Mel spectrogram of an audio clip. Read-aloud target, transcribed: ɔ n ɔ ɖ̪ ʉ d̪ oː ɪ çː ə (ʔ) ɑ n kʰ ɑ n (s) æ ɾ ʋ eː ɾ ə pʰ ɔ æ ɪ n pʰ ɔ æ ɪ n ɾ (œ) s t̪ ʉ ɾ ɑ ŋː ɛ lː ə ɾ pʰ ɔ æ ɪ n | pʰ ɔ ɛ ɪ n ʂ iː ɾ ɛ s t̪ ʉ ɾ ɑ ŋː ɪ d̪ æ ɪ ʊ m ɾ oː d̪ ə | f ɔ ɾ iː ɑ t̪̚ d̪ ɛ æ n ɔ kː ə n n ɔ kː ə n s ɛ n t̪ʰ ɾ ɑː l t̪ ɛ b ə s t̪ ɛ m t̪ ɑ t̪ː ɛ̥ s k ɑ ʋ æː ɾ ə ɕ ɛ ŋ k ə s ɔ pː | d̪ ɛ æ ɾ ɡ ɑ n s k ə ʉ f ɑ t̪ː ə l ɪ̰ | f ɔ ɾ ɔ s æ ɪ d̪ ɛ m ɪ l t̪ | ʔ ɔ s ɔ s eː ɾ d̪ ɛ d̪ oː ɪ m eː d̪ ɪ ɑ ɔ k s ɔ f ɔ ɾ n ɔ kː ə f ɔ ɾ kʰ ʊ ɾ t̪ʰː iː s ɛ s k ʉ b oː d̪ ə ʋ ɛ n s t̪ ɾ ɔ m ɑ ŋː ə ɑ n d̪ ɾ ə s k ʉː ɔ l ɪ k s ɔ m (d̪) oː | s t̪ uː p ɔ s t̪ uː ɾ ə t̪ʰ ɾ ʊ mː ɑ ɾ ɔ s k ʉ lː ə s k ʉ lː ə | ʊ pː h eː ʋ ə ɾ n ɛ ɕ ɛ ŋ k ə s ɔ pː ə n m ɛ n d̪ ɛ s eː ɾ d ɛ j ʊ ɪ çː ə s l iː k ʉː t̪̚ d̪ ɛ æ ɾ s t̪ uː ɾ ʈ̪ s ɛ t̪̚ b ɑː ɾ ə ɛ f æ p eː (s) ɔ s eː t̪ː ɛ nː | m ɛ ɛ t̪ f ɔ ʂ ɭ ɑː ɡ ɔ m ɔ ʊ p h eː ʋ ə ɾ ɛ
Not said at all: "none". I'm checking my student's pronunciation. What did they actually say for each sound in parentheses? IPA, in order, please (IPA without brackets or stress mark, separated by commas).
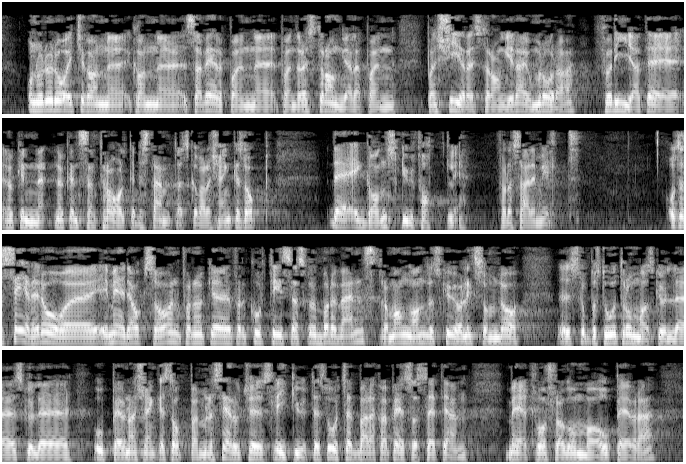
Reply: k, s, ɛ, d̪, s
